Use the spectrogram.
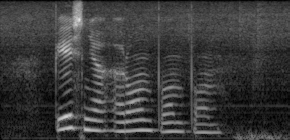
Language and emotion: Russian, sad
